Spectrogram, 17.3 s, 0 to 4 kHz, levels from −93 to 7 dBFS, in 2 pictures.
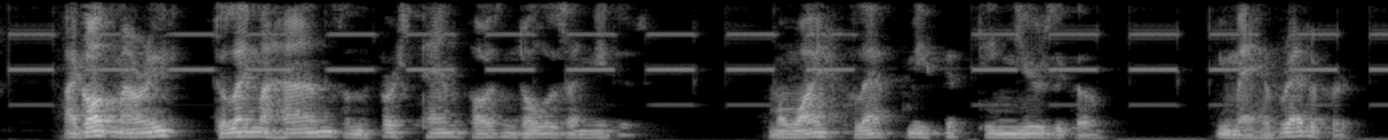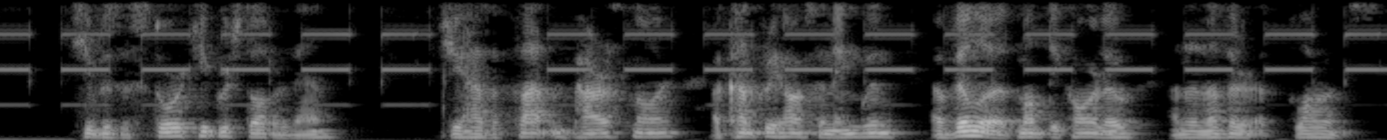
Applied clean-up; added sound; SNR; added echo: classical method log-MMSE.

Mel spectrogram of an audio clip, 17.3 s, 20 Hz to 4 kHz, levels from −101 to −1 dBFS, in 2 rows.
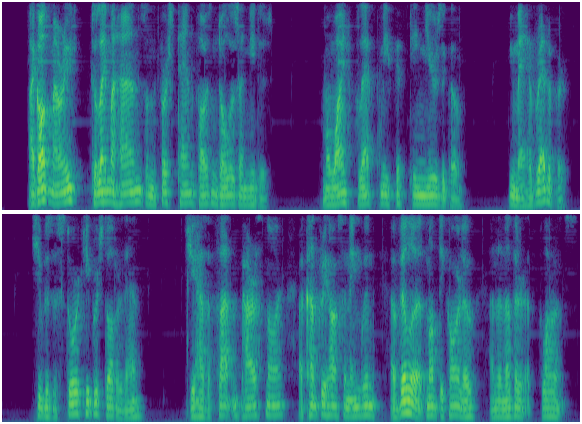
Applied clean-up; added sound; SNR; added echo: neural mask model DeepFilterNet 3.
